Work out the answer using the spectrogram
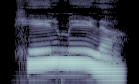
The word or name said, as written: ಗಾಳುಮೇಳು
